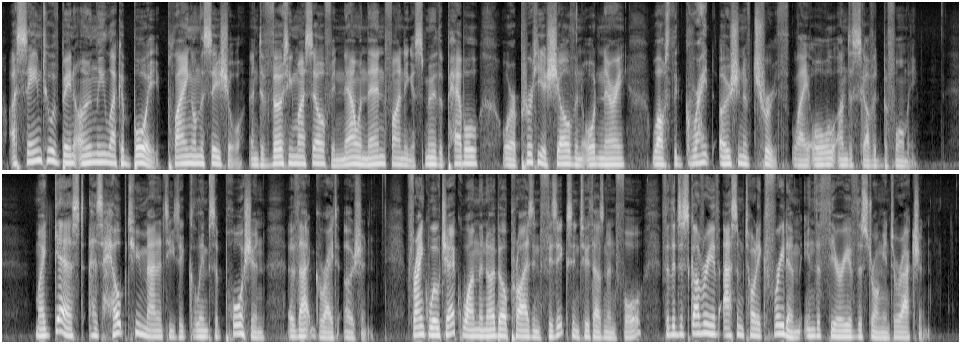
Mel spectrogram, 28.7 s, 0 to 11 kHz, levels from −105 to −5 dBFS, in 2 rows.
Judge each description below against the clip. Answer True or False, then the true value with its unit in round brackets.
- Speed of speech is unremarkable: True (160 wpm)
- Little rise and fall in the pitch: False (4.4 semitones)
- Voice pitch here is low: True (125 Hz)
